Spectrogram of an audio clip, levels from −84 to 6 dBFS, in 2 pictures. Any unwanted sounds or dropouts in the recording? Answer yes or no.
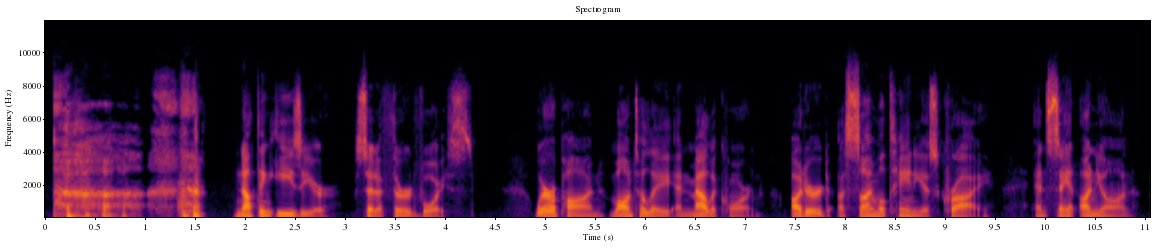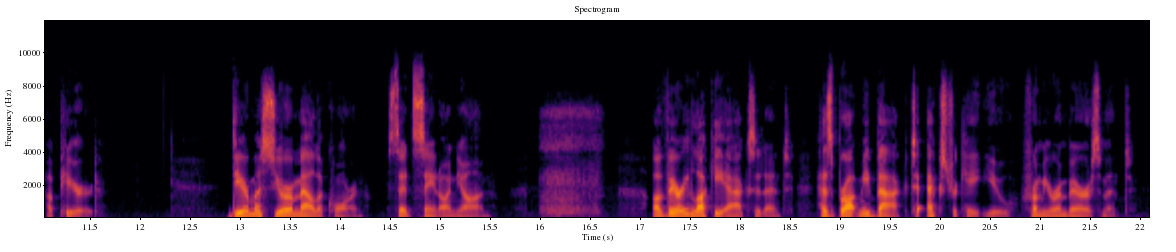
yes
